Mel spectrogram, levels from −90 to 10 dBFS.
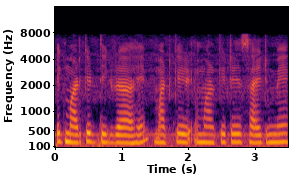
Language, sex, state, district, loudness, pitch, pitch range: Hindi, female, Uttar Pradesh, Muzaffarnagar, -15 LUFS, 210 Hz, 200-215 Hz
